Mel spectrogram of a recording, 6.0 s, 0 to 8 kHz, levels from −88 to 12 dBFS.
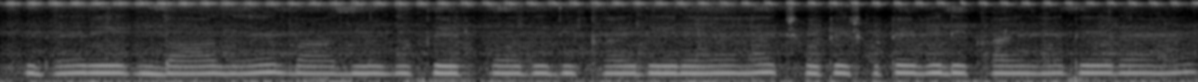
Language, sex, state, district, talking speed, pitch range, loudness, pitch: Hindi, female, Bihar, Gopalganj, 190 wpm, 220-230 Hz, -31 LUFS, 225 Hz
